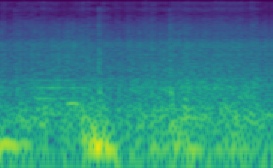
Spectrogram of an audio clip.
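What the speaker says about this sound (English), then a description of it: "I think there's like the storm cloud coming in." Storm rain pours in a steady, dense hiss, with a low rumble of thunder swelling briefly midway, fairly loud and continuous without speech.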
